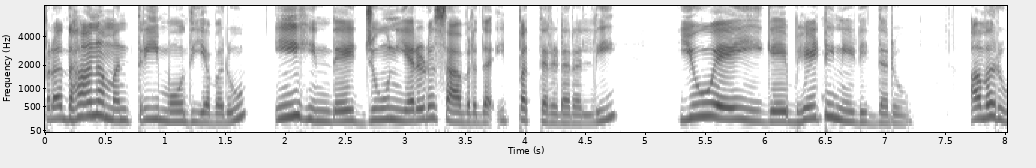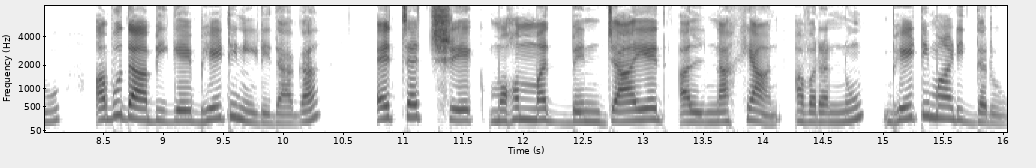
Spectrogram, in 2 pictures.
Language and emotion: Kannada, neutral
